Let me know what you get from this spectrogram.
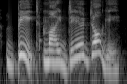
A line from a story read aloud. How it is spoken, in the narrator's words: exclaimed Jamie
